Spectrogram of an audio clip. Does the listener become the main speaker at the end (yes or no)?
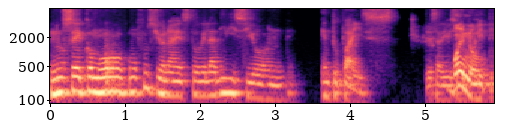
yes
